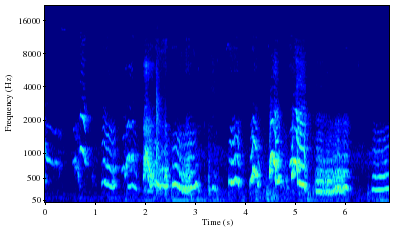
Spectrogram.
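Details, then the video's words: German Shorthaired Pointer puppies in a small room producing wavering, gurgling whines mixed with low grumbling growls, many overlapping cries in quick succession across seven seconds. "Deutsch Kurzhaar puppies"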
